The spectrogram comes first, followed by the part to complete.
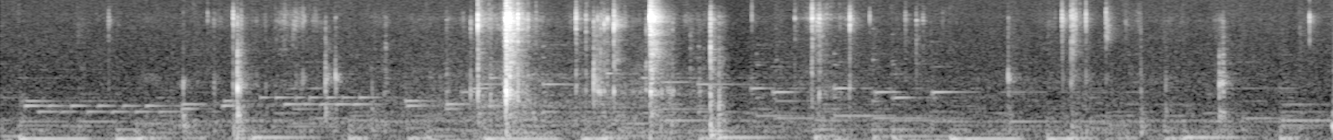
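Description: Soft background music with a simple melody and bass line, over short crackles and clicks of sticky tape being pulled off the roll, torn and pressed down by hand; the loudest crackles come a little before and about five seconds in.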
